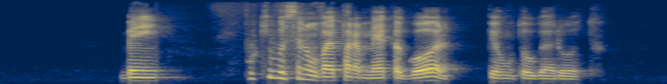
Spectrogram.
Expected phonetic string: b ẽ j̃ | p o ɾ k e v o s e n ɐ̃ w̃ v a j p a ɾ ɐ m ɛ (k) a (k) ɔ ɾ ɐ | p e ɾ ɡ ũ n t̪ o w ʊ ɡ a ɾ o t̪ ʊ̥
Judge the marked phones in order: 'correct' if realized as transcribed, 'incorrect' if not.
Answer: correct, incorrect

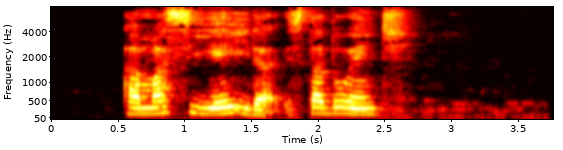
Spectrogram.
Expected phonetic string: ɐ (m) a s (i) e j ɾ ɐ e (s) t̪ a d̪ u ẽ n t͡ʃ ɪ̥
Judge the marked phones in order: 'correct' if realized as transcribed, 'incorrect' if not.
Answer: correct, correct, correct

